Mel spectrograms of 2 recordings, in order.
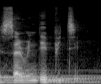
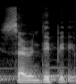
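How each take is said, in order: First: It is said in a Ghanaian accent. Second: It is said in an American accent. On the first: "we are Ghanaians, we say serendipity" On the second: "I'm sure Americans will say serendipity"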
